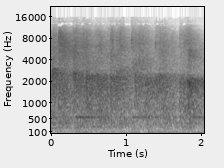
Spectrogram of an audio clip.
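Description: Sustained applause from a crowd, given to the Lord, a dense, even wash of many hands clapping at once that holds steady for the whole moment with no voices over it.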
